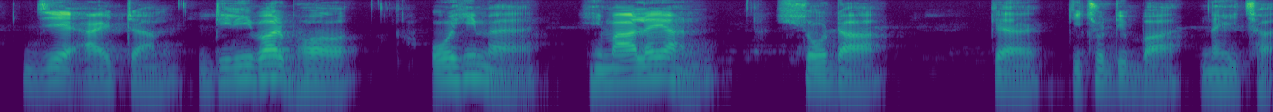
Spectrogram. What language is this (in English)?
Maithili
